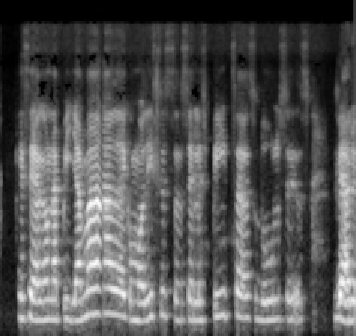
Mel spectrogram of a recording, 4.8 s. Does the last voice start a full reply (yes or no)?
yes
